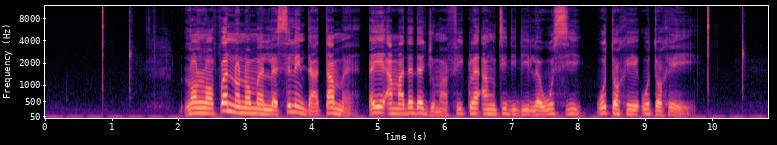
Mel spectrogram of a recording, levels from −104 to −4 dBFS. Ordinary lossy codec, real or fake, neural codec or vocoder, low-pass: none; real; none; none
